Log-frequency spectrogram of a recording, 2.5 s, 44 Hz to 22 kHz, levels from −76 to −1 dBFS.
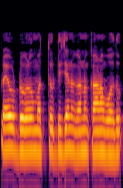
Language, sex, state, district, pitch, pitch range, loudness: Kannada, male, Karnataka, Koppal, 150 Hz, 145-155 Hz, -15 LUFS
